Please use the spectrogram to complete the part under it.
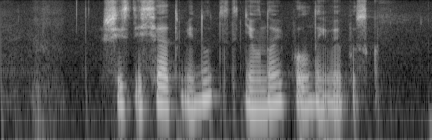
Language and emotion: Russian, neutral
